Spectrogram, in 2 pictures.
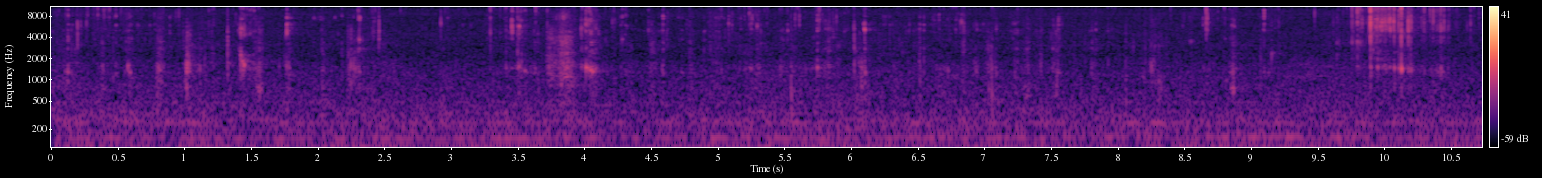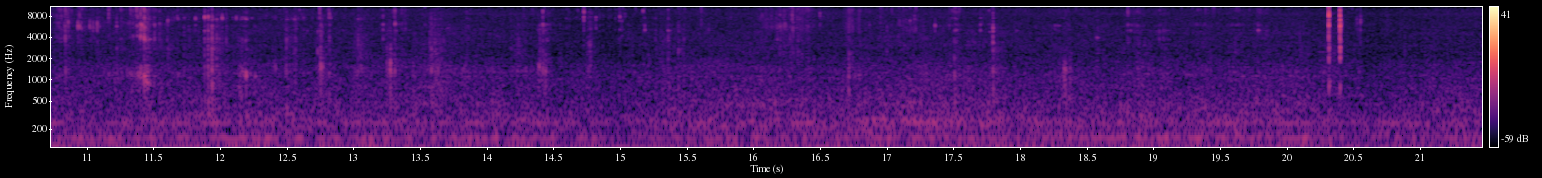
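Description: Close-miked chewing and crunching of crispy fried chicken, with many small crackles and mouth clicks. A louder crunchy bite comes about ten seconds in, and a sharp click near the end.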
